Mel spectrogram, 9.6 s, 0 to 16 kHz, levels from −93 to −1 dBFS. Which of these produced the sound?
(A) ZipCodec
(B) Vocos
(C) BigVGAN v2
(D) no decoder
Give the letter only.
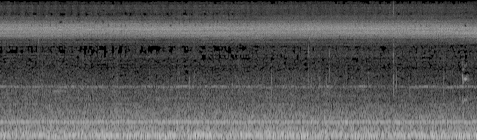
C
